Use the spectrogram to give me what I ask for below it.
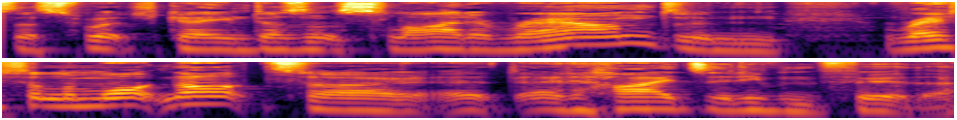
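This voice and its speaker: In a New Zealand accent, the speech moves at a fairly quick pace on a very clean recording with a silent background. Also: man. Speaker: vlogger, single father. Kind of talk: casual vlog narration. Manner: whispering.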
